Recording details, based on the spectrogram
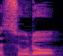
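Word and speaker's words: pseudo: द सूडो header the द सूडो the spellings R पी एस ई यू डी ओ P silent है सो इट is called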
